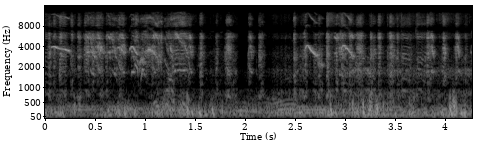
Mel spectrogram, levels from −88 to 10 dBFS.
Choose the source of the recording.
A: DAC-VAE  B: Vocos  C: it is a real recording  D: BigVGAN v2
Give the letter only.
C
